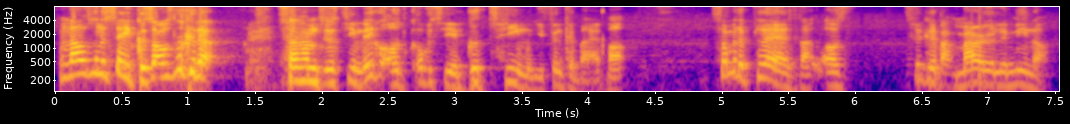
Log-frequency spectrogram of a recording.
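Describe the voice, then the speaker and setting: A man's voice: high voice, animated, rapid-fire. A man co-hosting a casual live stream, teasing his friends and laughing often. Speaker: podcast co-host. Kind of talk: casual banter.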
